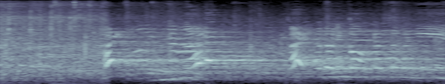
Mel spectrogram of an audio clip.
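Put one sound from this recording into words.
A group of women and men shout and whoop excitedly.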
